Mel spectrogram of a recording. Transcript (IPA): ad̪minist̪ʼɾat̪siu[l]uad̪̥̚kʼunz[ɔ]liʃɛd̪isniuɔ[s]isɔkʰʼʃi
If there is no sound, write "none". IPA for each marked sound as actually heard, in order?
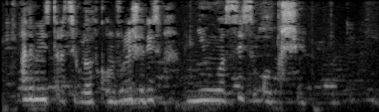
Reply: l, u, s

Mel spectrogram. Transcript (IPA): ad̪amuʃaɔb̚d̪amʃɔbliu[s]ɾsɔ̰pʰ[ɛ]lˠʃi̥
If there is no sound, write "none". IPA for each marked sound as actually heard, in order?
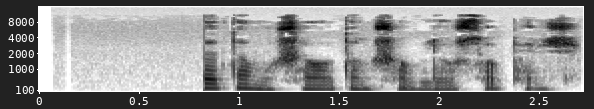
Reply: none, ɛ

